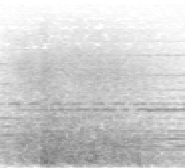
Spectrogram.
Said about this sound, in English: Also, you may listen to the waves and feel the calmness that it brings by going in and out.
